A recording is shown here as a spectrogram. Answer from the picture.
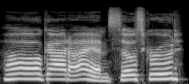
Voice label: jumping off bridge, teengirl; video game; source engine; left 4 dead 2; survivor; voice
